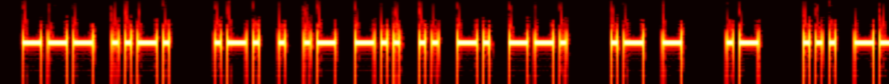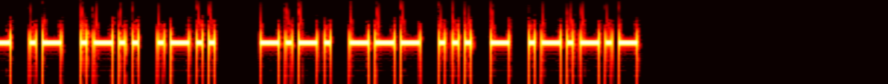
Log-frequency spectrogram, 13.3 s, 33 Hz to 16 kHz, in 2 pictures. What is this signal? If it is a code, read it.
Morse code, heard as a keyed tone, about 25 wpm, 700 Hz. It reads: OF READING AT A SMALL COST.
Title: Sentences from Top 900 Words 25wpm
